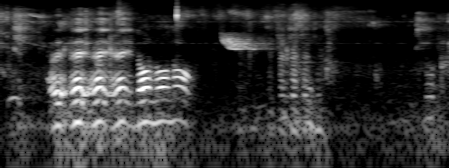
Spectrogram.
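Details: A pregnant female monkey gives a run of quavering, rising-and-falling harmonic calls in quick succession, then a short, thin, high-pitched squeal, with faint background noise and possibly some human voices.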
